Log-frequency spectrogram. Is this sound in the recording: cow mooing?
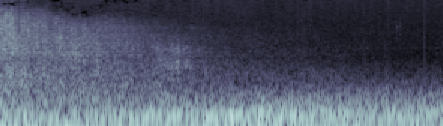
no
